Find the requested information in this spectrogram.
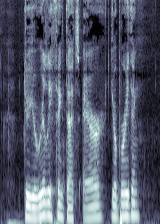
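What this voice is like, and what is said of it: Morpheus impression. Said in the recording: “my Morpheus impersonation”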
